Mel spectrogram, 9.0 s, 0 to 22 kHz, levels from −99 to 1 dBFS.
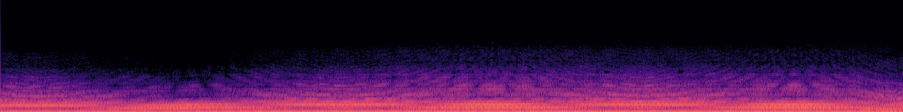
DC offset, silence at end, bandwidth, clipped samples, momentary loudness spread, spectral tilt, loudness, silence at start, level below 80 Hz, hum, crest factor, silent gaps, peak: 1%; 0 s; 3.7 kHz; under 0.1%; 6 LU; -12 dB/octave; -38 LUFS; 0 s; -48 dBFS; none; 10 dB; none; -24 dBFS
